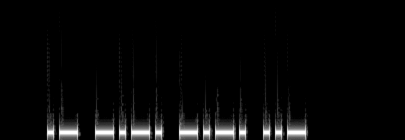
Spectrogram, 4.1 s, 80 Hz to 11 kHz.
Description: Morse code, heard as a keyed tone, about 20 wpm, 700 Hz. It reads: ACCU
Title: Build A Word - 2 Letters At A Time - 8-Letter Words - 20wpm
